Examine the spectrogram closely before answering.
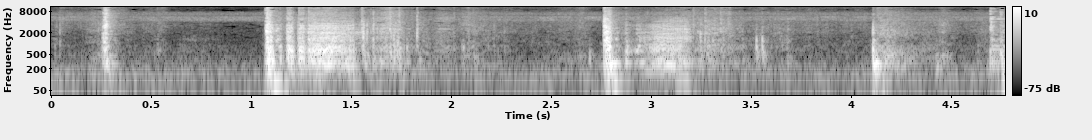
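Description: A pole-mounted harvesting chisel chopping at the stalk of an oil palm fruit bunch: about five sharp strikes. The two loudest come about a second and nearly three seconds in, and each is followed by a short crunching rustle of cut fibre and fronds.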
